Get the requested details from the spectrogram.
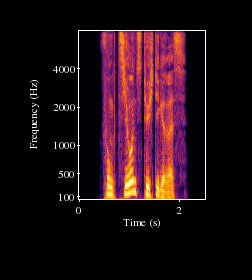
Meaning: strong/mixed nominative/accusative neuter singular comparative degree of funktionstüchtig
- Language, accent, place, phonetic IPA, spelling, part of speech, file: German, Germany, Berlin, [fʊŋkˈt͡si̯oːnsˌtʏçtɪɡəʁəs], funktionstüchtigeres, adjective, De-funktionstüchtigeres.ogg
